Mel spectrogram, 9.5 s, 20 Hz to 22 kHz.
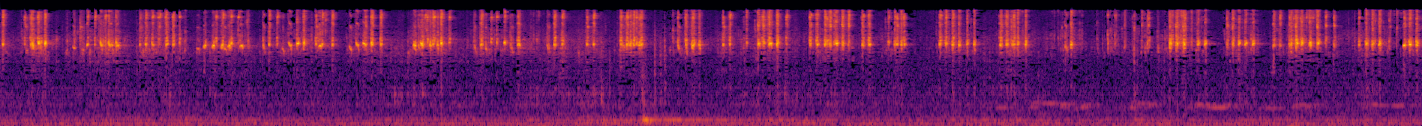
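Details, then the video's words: Live crickets chirping in a natural setting: rapid bursts of high, shrill pulsed trills repeating in quick irregular rhythm, several callers overlapping, with faint low background hum. "Live Crickets 60min "Natural Sound""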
